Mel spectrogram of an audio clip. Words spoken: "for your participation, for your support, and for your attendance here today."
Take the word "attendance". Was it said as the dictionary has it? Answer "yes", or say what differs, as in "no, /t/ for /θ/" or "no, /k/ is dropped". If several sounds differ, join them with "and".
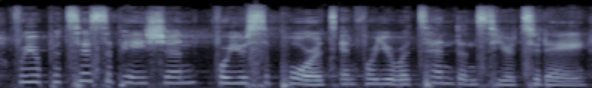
yes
